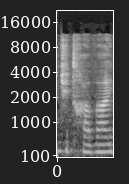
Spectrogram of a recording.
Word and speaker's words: travailles: So, please do not pronounce those S's and T's at the end, okay? Tu travailles is not tu travailles. Tu finis is not tu finis. I don't want to hear them. Tu finis, tu travailles, tu attends, okay?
